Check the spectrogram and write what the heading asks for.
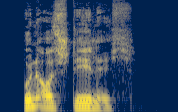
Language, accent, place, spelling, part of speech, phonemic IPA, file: German, Germany, Berlin, unausstehlich, adjective, /ˌʊnʔaʊ̯sˈʃteːlɪç/, De-unausstehlich.ogg
- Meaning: insufferable, obnoxious, intolerable, unbearable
